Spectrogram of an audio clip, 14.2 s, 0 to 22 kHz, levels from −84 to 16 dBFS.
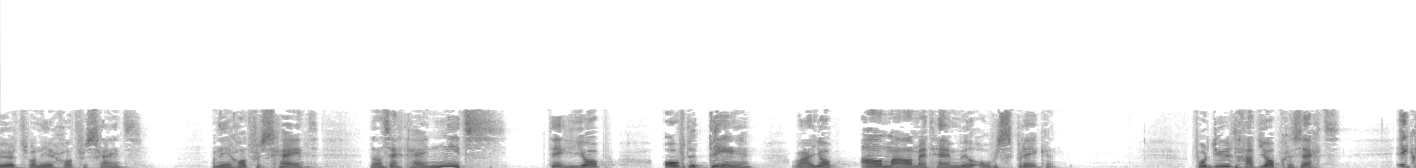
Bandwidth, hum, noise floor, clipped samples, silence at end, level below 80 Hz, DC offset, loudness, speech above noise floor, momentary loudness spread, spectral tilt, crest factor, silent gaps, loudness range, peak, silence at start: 8 kHz; none; -72 dBFS; under 0.1%; 0 s; -56 dBFS; under 0.1%; -24 LUFS; 49 dB; 15 LU; -4.5 dB/octave; 22 dB; none; 5 LU; -4 dBFS; 0 s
